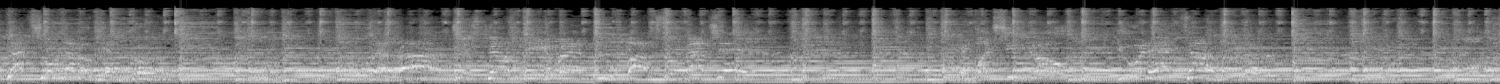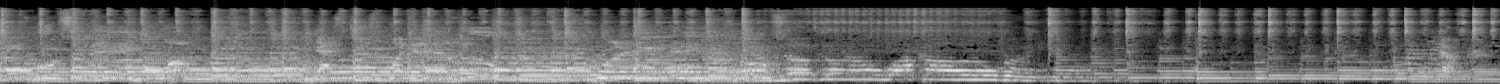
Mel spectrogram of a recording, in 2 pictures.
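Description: A live acoustic band is playing: strummed acoustic guitars, a shaken tambourine and singing. About 23 seconds in, the full, bass-heavy sound drops away and the song closes more quietly, with notes sliding downward as they ring out.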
